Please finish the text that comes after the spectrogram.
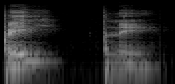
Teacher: La abertura de la cavidad oral empieza con mayor extensión y termina con menor extensión. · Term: diptongo decreciente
